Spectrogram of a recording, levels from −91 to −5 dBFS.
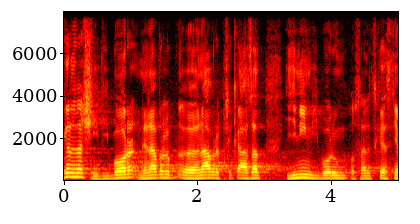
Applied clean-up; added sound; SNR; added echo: none; none; none; none.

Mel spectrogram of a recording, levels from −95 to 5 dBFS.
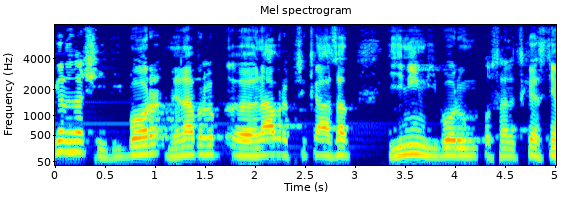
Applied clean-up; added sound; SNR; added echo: classical method spectral subtraction.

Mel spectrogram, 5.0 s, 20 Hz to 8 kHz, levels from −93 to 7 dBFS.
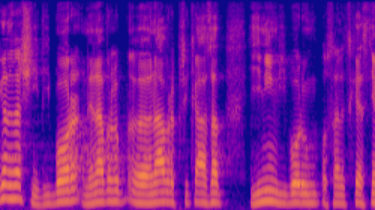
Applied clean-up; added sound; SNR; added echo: neural mask model DeepFilterNet 3.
